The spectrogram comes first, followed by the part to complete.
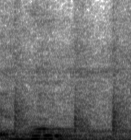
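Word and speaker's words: ρ: यहाँ से प्रोपोर्शनलिटी का साइन हटाएंगे तो अगेन एक कांस्टेंट आएगा जिसे रो, इसका प्रोनाउंसिएशन क्या होता है, इसका रो, ठीक है।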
